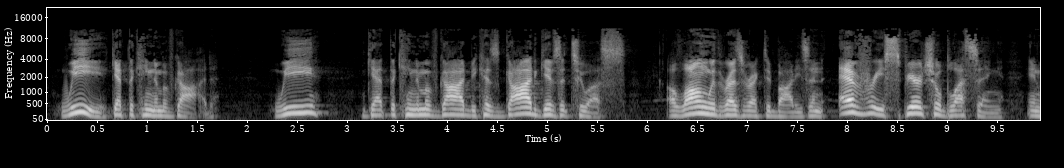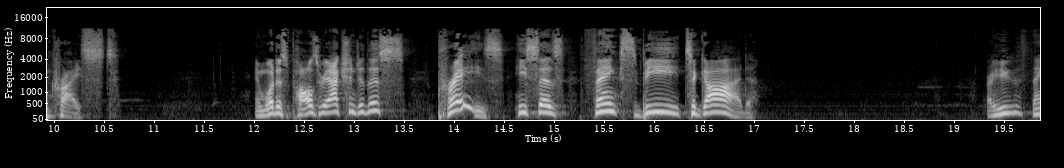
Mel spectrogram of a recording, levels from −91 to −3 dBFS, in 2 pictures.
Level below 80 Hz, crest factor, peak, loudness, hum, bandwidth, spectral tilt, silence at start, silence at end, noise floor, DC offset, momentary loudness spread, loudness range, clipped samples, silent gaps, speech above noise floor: -70 dBFS; 24 dB; -2 dBFS; -26 LUFS; none; 11.5 kHz; -4 dB/octave; 0.15 s; 0 s; -74 dBFS; under 0.1%; 16 LU; 7 LU; under 0.1%; none; 48 dB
